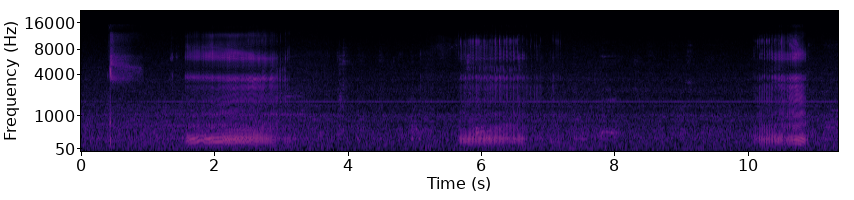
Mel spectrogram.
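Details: Cat snoring very loudly in sleep: loud, rattling snores about a second long, repeating every four seconds with quiet breaths out between them; noisy breathing from a condition he had as a newborn, now fine.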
